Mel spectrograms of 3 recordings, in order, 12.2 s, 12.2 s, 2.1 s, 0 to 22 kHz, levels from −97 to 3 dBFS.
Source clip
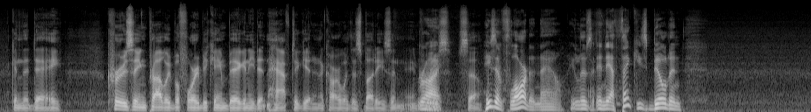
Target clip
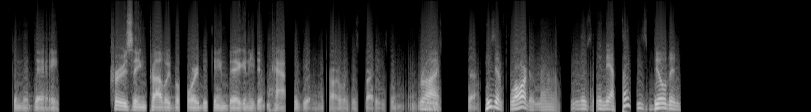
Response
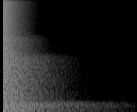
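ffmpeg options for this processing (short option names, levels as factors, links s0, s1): -filter_complex "[0:a]afwtdn=0.0158,asettb=1/sr,asplit=3[s0][s1][s2];[s0]atrim=end=5.444[s3];[s1]atrim=start=5.44:end=5.91,asetpts=PTS-STARTPTS,afade=t=in:d=0.004:c=qsin,afade=t=out:st=0.466:d=0.004:c=qsin,lowshelf=f=150:g=-4.5[s4];[s2]atrim=start=5.906[s5];[s3][s4]acrossfade=d=0.004:c1=hsin:c2=qsin[s6];[s6][s5]acrossfade=d=0.004:c1=qsin:c2=hsin,aeval=exprs='sgn(val(0))*max(abs(val(0))-0.00944,0)':c=same"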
